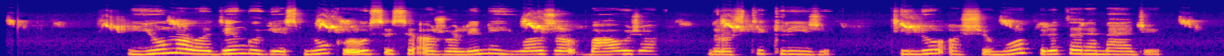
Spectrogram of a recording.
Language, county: Lithuanian, Vilnius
